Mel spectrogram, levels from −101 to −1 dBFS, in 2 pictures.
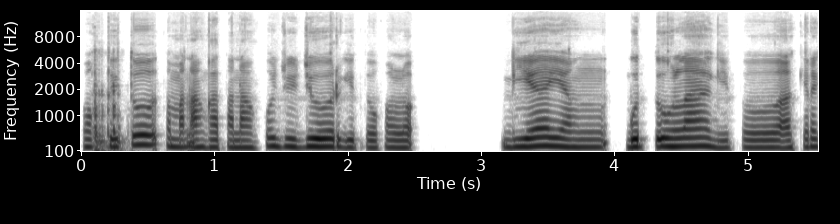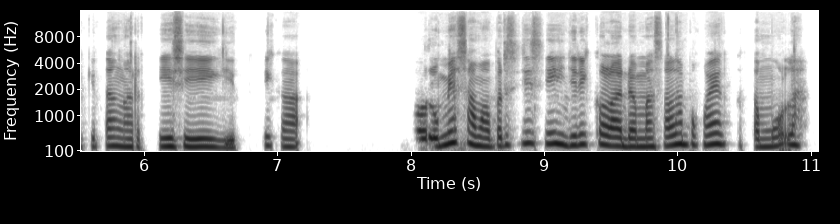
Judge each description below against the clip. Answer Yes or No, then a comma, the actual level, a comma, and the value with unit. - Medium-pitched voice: No, high, 205 Hz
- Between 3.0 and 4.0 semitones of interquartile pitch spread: No, narrow, 2.6 semitones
